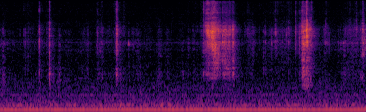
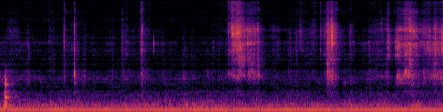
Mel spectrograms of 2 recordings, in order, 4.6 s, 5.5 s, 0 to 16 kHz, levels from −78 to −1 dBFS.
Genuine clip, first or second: first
